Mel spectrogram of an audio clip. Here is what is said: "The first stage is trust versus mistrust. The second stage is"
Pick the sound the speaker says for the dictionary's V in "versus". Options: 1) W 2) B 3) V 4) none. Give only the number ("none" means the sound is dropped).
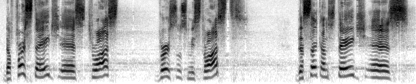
3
